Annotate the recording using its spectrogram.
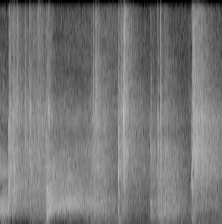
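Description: Haka group striking in unison, with stamping on the hall's wooden floor and slaps on the body: four heavy thuds at uneven gaps, each ringing on in the large gymnasium, between shouted chants.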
